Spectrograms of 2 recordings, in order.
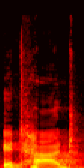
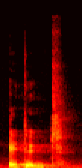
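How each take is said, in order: First: Two full words are said separately. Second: The words merge into one contracted form.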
